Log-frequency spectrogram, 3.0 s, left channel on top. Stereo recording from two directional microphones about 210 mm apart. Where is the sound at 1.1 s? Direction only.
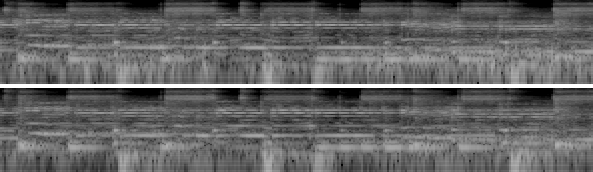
60° right (ahead or behind).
